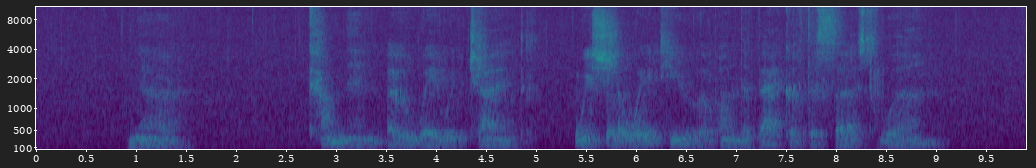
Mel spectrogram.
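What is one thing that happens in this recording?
A man speaks slowly in a deep, solemn voice from a distance.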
